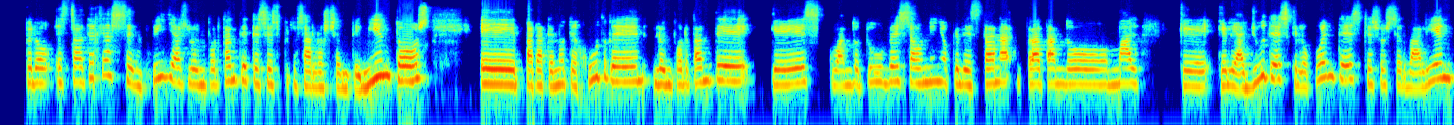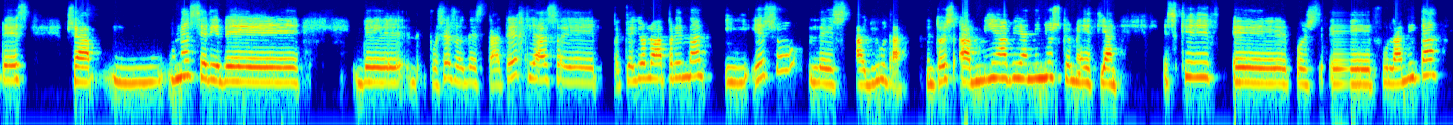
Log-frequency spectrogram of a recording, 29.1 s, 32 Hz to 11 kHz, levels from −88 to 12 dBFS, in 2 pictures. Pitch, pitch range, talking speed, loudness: 235 Hz, 215-265 Hz, 160 wpm, -15 LUFS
